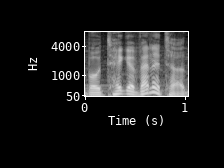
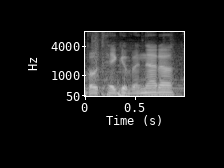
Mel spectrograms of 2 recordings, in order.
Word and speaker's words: Bottega Veneta: botega veneta people saying botega vanetta but for this video we've decided to stick with the original italian pronunciation from the beginning bottega's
